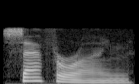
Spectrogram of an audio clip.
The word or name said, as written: sapphirine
